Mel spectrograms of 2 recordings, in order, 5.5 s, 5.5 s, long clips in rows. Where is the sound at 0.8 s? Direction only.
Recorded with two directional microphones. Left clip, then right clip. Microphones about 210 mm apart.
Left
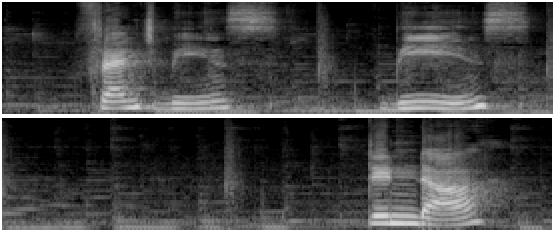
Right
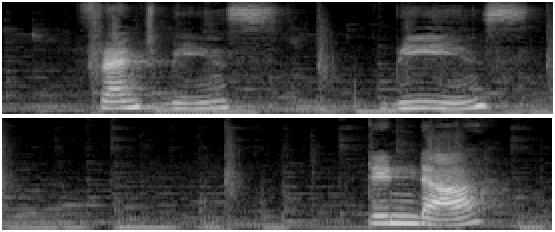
20° left (ahead or behind).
